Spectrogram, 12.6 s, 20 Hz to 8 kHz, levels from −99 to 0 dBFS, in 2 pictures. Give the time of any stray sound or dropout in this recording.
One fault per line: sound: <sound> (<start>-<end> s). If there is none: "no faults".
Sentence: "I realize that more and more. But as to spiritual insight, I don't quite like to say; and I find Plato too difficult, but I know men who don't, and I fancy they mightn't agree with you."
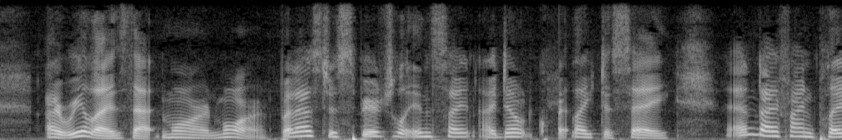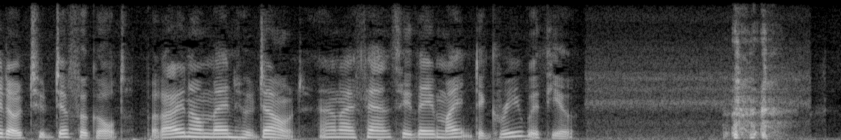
sound: dropout (4.1-4.2 s)
sound: cough (11.7-12.3 s)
